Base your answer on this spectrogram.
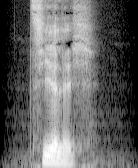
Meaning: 1. delicate; petite (of bodies or objects: gracefully thin or fragile) 2. decorative; pleasing; pretty
- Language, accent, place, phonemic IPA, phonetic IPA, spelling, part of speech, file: German, Germany, Berlin, /ˈt͡siːrlɪç/, [t͡si(ː)ɐ̯lɪç], zierlich, adjective, De-zierlich.ogg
